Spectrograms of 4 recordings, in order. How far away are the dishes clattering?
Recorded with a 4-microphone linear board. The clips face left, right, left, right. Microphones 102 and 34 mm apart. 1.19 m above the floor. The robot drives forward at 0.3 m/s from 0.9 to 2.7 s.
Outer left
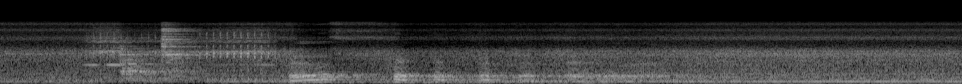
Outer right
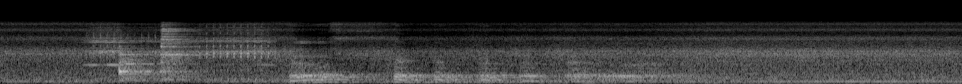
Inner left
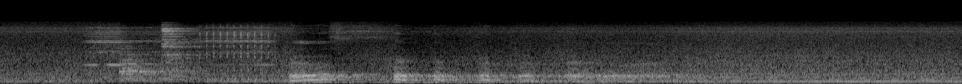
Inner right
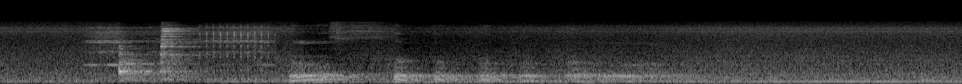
About 3.5 m.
